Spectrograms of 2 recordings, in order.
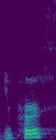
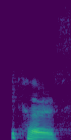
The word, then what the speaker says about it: Ypres: I think it's spelled Eypers, and it's pronounced Ypres. Um, Ypres.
